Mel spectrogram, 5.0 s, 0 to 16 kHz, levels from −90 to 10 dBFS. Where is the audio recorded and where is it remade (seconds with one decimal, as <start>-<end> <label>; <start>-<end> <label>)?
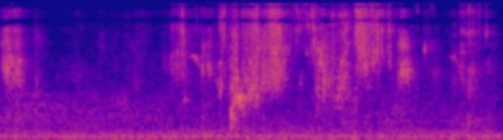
0.0-0.9 recorded; 0.9-3.5 remade; 3.5-5.0 recorded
